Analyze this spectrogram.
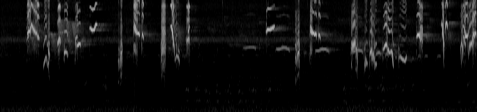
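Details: Oriental magpie-robin heard while being trapped, pouring out a long varied song of clear whistles, sharp chips and slurred notes in irregular bursts, with a few soft thin whistles between phrases and a quiet backdrop.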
